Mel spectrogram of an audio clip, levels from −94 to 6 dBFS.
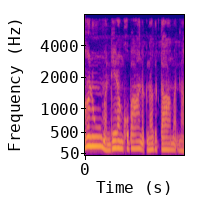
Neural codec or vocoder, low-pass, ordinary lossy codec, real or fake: none; 7.2 kHz; none; real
